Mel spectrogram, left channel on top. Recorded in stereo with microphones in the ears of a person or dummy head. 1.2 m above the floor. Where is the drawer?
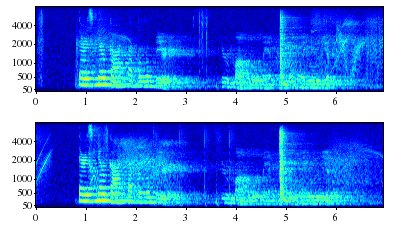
70° right (ahead or behind), 1.0 m.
